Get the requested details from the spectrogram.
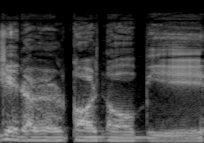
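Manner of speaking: terrible villain voice, dropped very deep. Retelling a movie scene line by line: terrible General Grievous voice. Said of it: "it's a pretty terrible General Grievous".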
